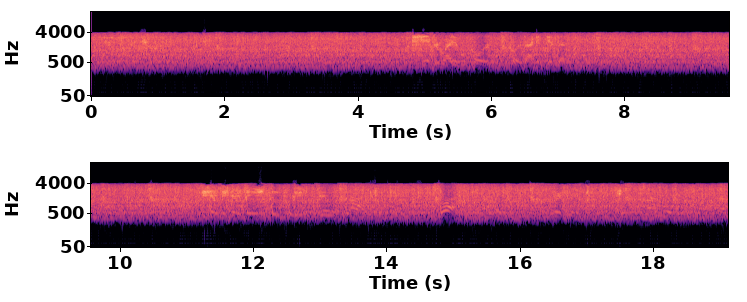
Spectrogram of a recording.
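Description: Steady road and engine noise inside a moving police car's cabin, with a few short louder sounds about five and eleven seconds in.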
